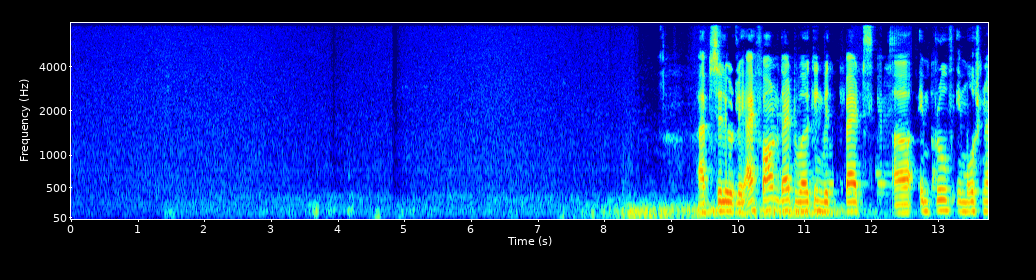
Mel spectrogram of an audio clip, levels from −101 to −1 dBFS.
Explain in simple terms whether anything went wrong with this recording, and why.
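The echo canceller, working on a call played over a loudspeaker, turned the microphone down hard at 8.51–9.26 s, 12.70–12.81 s and 13.35–13.51 s. This is background gated by the echo canceller: the room sound dips sharply or drops out briefly, then returns.

An echo leak also seems likely: the canceller didn't fully remove the loudspeaker sound, so some was sent back. A faint, delayed copy of the speech trails by about 0.29 s at 10.57–10.64 s, 11.36–11.60 s, 11.82–12.33 s, 12.88–12.97 s and 13.19–13.25 s.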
